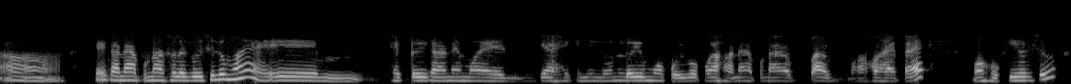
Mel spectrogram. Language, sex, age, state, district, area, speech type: Assamese, female, 60+, Assam, Dibrugarh, rural, conversation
